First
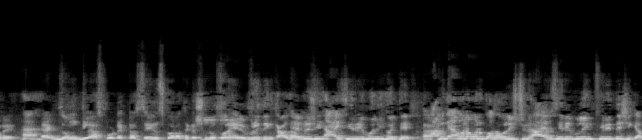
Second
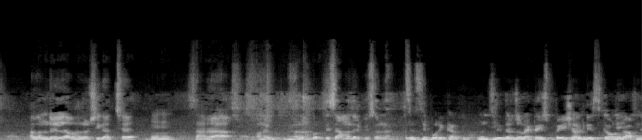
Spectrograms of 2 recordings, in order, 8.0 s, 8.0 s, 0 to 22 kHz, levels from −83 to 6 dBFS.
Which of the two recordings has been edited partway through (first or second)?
second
